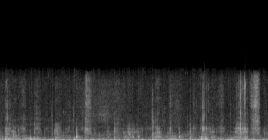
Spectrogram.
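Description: Felt-tip pen writing on paper in a series of short scratchy strokes, a few of them louder near the end.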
